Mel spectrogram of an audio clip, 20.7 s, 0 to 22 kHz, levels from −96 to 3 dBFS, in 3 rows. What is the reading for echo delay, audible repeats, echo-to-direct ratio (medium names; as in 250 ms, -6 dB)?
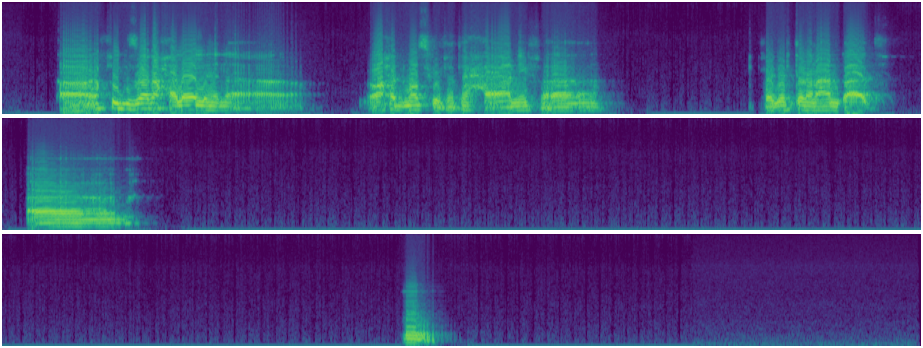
68 ms, 2, -22.5 dB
